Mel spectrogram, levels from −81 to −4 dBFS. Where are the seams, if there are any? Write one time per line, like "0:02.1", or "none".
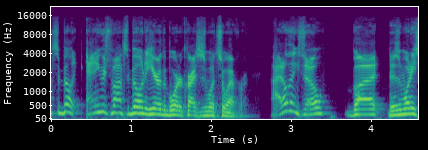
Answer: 0:02.6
